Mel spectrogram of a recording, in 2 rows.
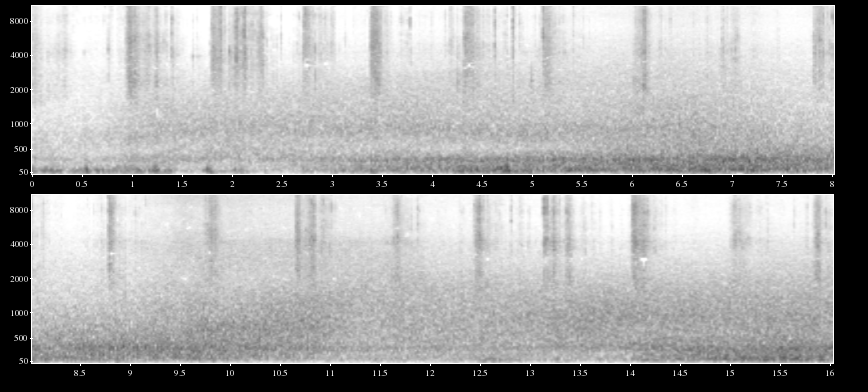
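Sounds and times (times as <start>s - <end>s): footsteps on pebbles: 0.0s - 16.0s.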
